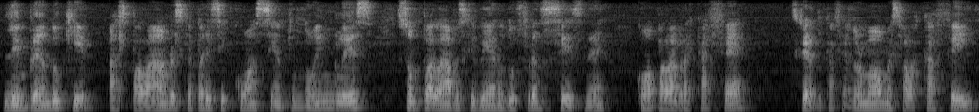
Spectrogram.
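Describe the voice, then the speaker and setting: A Brazilian English teacher with a Brazilian Portuguese accent gives an online lecture in a chatty manner, constantly tagging sentences with "né?" and "ok?". His voice is mid-range and darkish, and the recording sounds muffled.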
